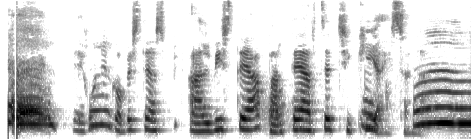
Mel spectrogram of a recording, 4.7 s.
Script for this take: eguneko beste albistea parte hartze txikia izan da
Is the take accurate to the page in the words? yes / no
yes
